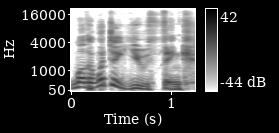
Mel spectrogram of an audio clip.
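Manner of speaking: put-on rude, snotty, bratty child voice. Imitating a child actor's line who sounded like a dick.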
